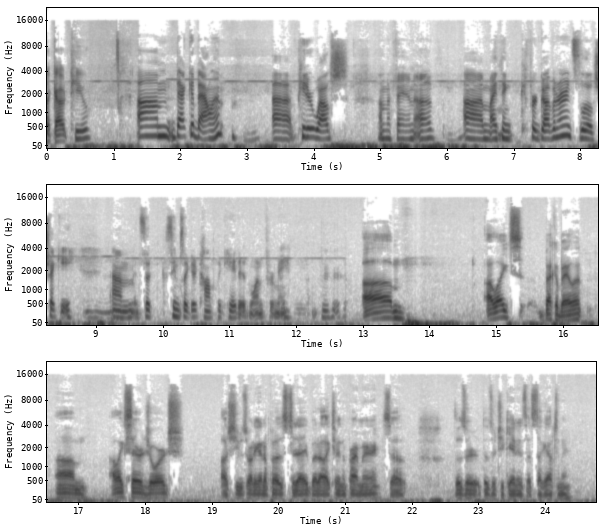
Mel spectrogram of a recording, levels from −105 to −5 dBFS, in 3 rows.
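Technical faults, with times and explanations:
1.78–2.57 s and 8.29–9.28 s, drift correction step: clock-matching software likely changed the playback rate in one jump to rebalance its buffer, so the sound runs 5.78% fast and rises 97.2 cents, almost a semitone, for under a second before snapping back.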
